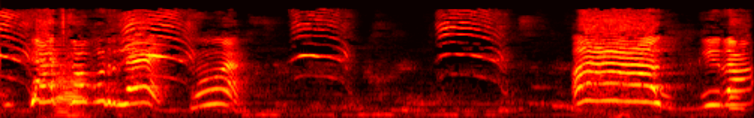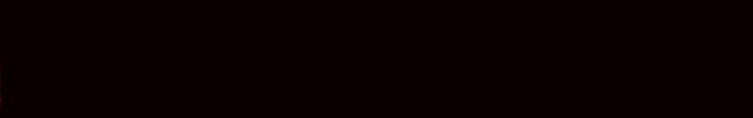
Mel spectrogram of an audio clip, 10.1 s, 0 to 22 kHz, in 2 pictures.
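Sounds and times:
kittens mewing: 0:00.0 - 0:04.0.

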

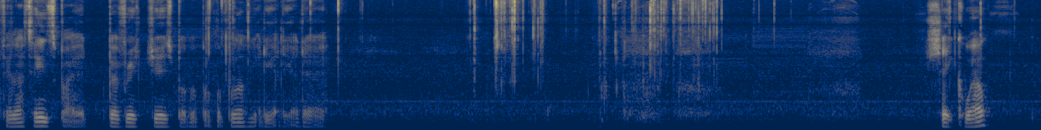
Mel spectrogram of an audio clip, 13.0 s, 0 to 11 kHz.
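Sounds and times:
plastic cup crinkling: 0:02.6 - 0:03.4, 0:05.8 - 0:09.1.

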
